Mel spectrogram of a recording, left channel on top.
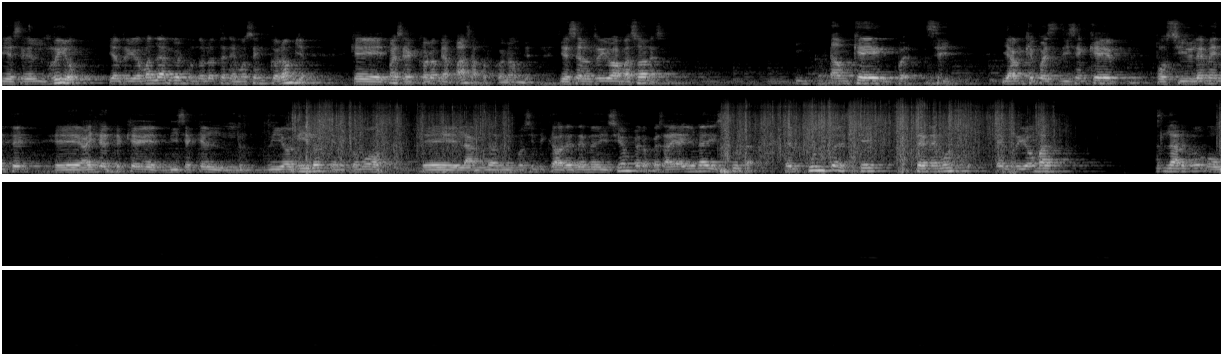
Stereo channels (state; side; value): silent; right; 56 dB below the other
